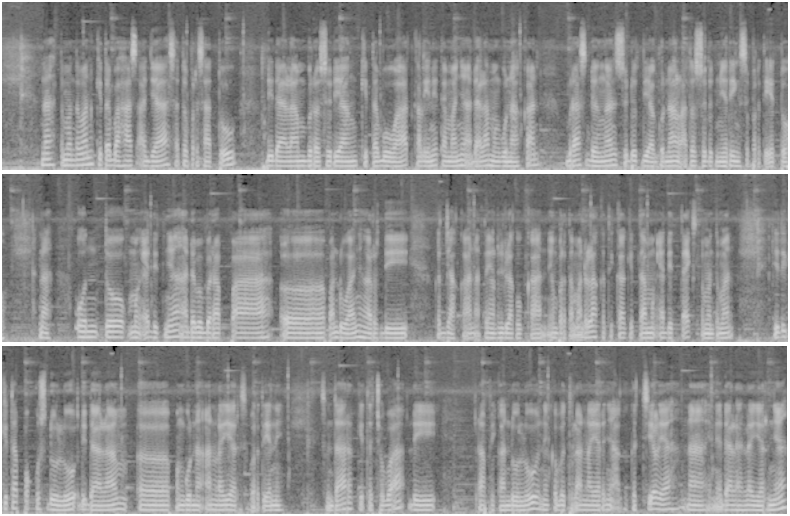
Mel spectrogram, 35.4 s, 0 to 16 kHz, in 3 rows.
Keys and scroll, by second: 7.1-8.8 typing, 10.2 ctrl+-, 10.3-11.1 typing, 23.5 ctrl+z.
